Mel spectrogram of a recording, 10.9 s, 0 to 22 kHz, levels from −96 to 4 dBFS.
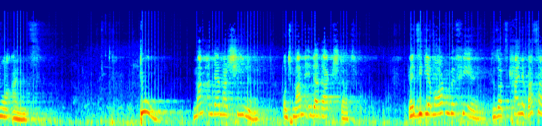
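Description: Something in the playback or capture chain is stalling the USB bus or audio driver at a fixed 64 ms interval, producing periodic USB or driver dropouts from 0.10 s to 10.79 s. Each stall loses about a millisecond of audio, which is replaced by silence. The result is a steady tick roughly fifteen times a second, heard as a fine, even rattle riding on the sound and audible only where there is signal.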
